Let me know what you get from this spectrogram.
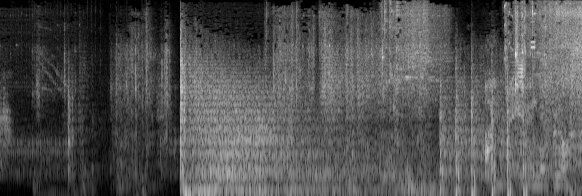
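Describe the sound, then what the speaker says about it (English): A frag grenade detonates in the shooter game Apex Legends, a sudden loud blast followed by sustained crackling gunfire and impacts, with a quieter stretch of game sounds before it. "Throwing frag."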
